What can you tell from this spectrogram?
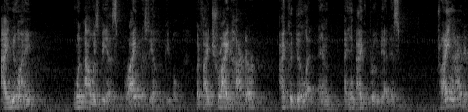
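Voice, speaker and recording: A man talks at a moderate pace with long, frequent pauses. The room echo is audible and there is noticeable background noise. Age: 60s. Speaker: accountant, guest with neurofibromatosis. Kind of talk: interview. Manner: halting.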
